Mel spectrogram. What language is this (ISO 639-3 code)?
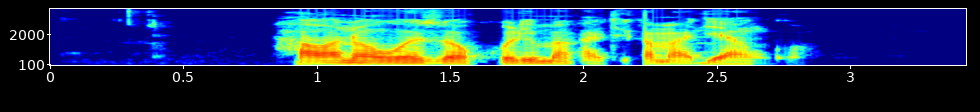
swa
